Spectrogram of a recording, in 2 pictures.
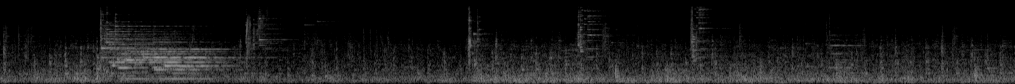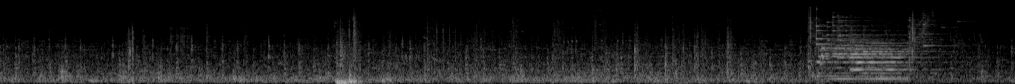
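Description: A bright chime rings.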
